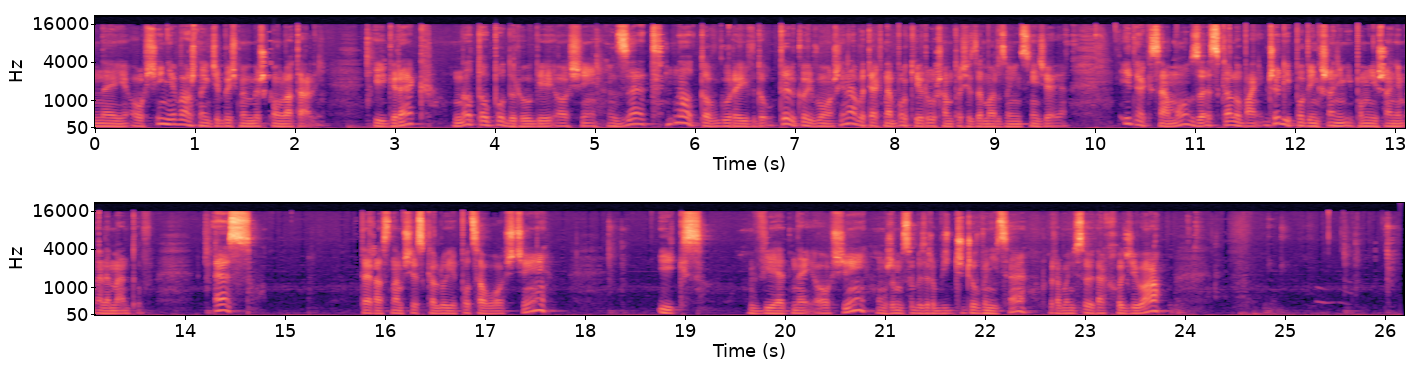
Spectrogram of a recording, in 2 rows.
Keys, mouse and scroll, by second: 10.3 middle click, 10.5 middle click, 10.6 scroll down 2, 11.0 shift+middle click, 13.1-13.5 scroll up 1, 14.3 s, 24.4 scroll down 2, 24.9 middle click, 25.6 s.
